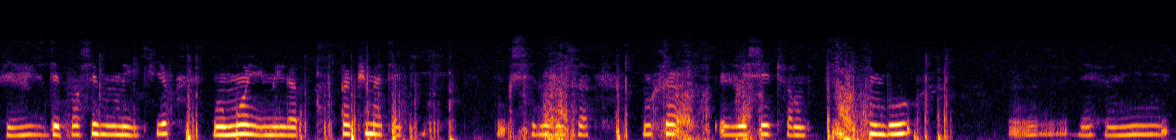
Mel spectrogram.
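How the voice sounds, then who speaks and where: Speaking unhurriedly and pausing often, a woman with a fairly high, barely moving pitch provides live commentary on her gaming channel. Stammers and restarted words are frequent. Her tablet mic captures dull, lo-fi audio with faint hiss.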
